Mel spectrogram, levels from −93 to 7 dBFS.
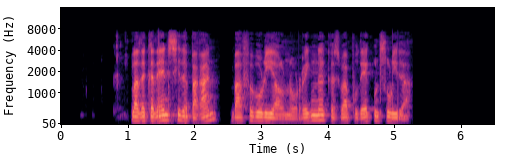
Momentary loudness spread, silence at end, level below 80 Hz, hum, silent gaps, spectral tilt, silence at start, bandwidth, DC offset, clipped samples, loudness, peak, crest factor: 8 LU; 1.25 s; -62 dBFS; none; 2.39-2.53 s; -5 dB/octave; 0.8 s; 7.6 kHz; under 0.1%; under 0.1%; -23 LUFS; -4 dBFS; 20 dB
